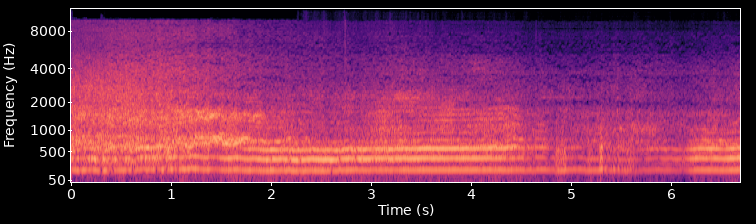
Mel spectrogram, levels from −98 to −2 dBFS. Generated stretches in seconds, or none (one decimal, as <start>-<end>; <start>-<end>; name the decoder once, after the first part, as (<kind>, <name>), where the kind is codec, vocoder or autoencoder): 0.0-1.2 (vocoder, Vocos); 2.0-6.7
